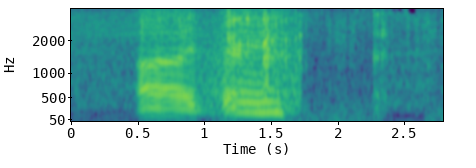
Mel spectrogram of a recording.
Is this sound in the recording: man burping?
yes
